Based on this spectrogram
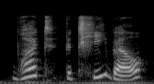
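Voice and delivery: high, slow, surprised outcry; drawn-out dismay at the interruption; dismayed cry. A narrator's reading. The girls protesting the tea bell, crying out high. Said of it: "cried everybody".

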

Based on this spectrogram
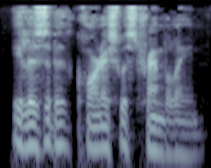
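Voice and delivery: plain reading voice

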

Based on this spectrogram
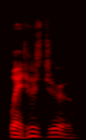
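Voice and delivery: ordinary delivery

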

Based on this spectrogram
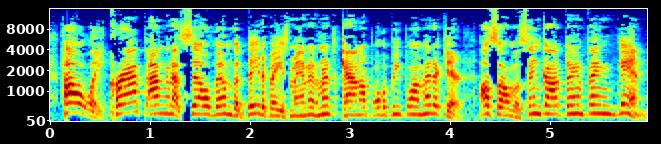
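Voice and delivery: high, loud gleeful scheming; excited scheming tycoon. Retold or imitated. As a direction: squeal it like a tycoon striking gold. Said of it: "he's like".

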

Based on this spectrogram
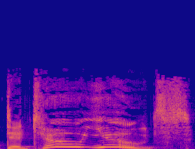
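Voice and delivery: high, very slow teasing echo; mock youths. Teasing co-host's word choice, slow high echo. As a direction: drag it out teasingly.

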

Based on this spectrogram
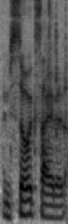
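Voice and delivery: ordinary talk

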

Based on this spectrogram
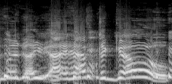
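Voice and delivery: squeaky pleading cat, high up and giggling; high laughing cat voice. Acted. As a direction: play the cat begging through laughter.

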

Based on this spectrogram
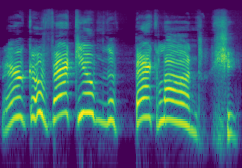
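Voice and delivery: put-on bossy old woman. Old woman orders husband.

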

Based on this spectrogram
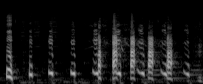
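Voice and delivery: high, loud laughing burst; burst of laughter. Real, not acted. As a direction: crack up suddenly. Laughs at Shining axe news.

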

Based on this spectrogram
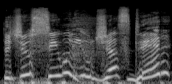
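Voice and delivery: high, disbelieving question; incredulous scolding. Retold or imitated. Telling her friend she missed her chance, high disbelieving scold. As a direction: hammer home what she missed. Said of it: "I go".

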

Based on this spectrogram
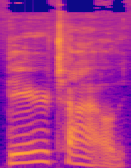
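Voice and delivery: normal talking voice

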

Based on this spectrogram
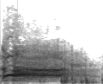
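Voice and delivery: sudden very high, very loud cry; savage attack shriek. Acted. Killer lunging at Stebbins, a sudden savage shriek. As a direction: lunge with a wild shriek. Killer strikes his victim.

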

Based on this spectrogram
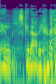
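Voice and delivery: mock hushed suggestion to leave; retold aside. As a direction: drop your voice as if slipping away. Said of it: "I'm like".

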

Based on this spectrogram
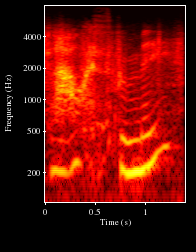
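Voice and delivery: awed whisper. Acted. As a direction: breathe it out in a hushed whisper, moved. Repeated in awe.

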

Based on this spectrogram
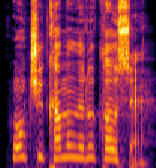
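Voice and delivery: very high, thin wheedling; high-pitched sly fox voice; fox feigning deafness. A narrator's reading. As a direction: lure them in with a falsetto plea. Fox lures Johnny Cake closer.

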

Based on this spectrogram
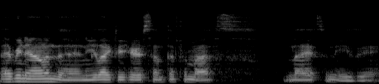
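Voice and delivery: soft, hushed stage intro; spoken song intro. Acted. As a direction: ease into the song, quiet and unhurried. Recites Proud Mary spoken intro.

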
